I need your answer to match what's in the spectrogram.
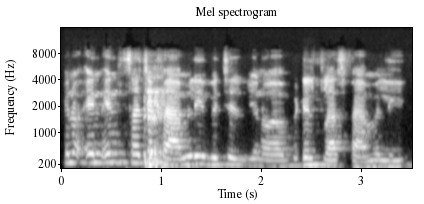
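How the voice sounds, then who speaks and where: Higher-pitched Indian man hosting an interview. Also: expressive, fast talker, low-quality recording. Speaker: interviewer, host. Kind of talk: informal interview.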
